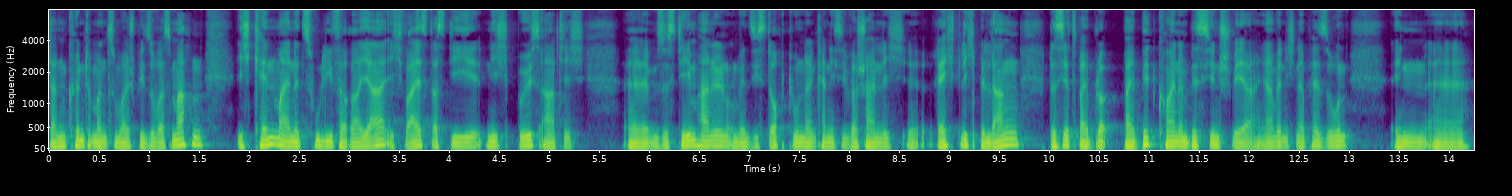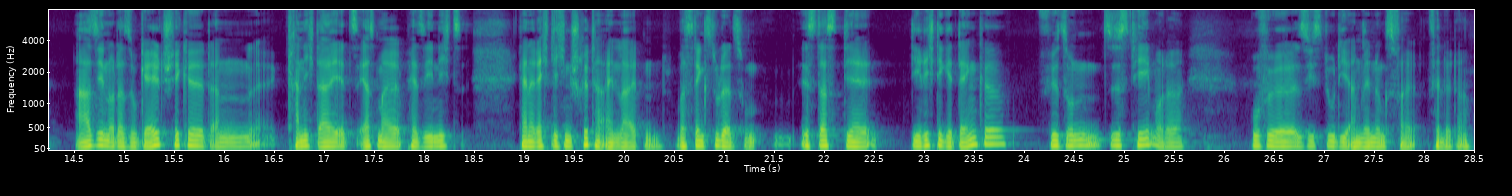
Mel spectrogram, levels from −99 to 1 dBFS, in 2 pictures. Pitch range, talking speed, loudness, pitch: 95-110 Hz, 190 wpm, -19 LUFS, 100 Hz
